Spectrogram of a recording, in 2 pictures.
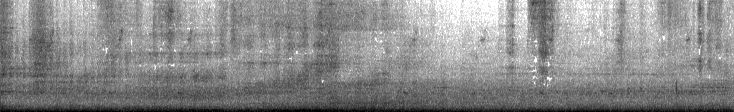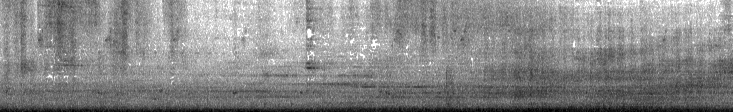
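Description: Steady rumble and clatter of a double-stack intermodal container freight train's wheels rolling past on the mainline, with faint wheel squeal now and then.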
